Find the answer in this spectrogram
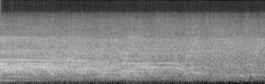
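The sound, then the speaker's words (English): An audience applauds and cheers after being told to make some noise if they believe, dense, steady clapping mixed with whoops and raised voices, loud throughout and easing off slightly toward the end. “If you believe it, make some noise in this place.”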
